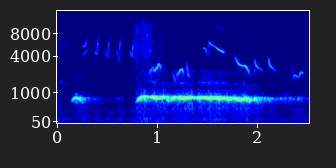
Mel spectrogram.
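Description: A cartoon owl gives a long, steady, mid-pitched hoot after a brief opening note, with light chirping bird calls flickering above it.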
